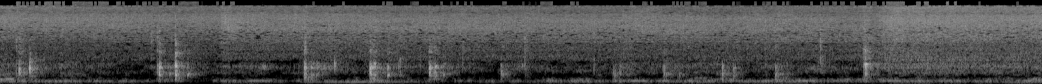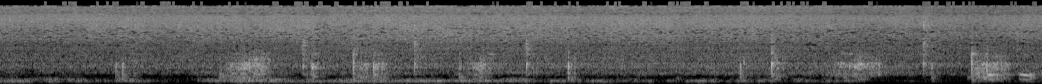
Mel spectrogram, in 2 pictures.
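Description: Garlic and onion hiss and sizzle steadily in hot oil, with frequent scraping and clicking of a spoon stirring the pan throughout.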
